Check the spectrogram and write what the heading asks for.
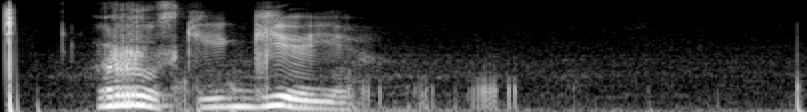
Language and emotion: Russian, angry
